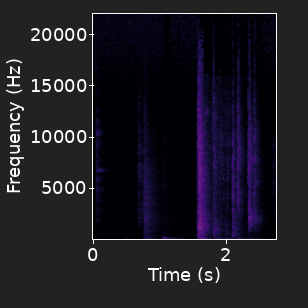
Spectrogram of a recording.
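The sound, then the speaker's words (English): A chapstick tube is knocked over on a table, giving a few light knocks and a short clatter as it tips and rolls, with no voices. “You knocked over my chapstick, fucking you rudeness.”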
